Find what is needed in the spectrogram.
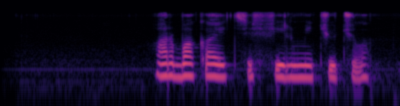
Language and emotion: Russian, neutral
